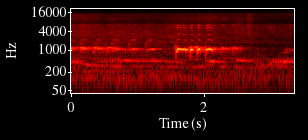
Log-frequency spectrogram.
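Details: Local zebra dove singing as a lure: a single fast phrase of bubbling coo notes midway, set among continuous overlapping sustained tones.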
